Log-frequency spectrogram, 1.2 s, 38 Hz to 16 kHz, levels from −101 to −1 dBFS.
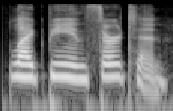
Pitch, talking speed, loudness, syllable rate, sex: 235 Hz, 155 wpm, -19 LUFS, 3.8 syllables/s, female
